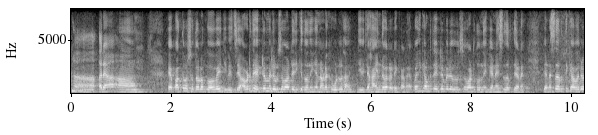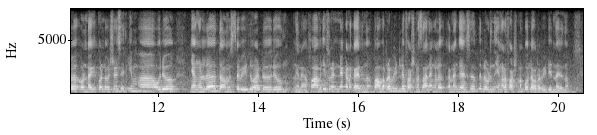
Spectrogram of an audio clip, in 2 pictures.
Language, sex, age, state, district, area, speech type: Malayalam, female, 45-60, Kerala, Pathanamthitta, rural, spontaneous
